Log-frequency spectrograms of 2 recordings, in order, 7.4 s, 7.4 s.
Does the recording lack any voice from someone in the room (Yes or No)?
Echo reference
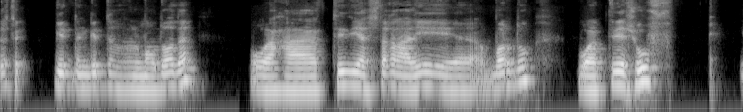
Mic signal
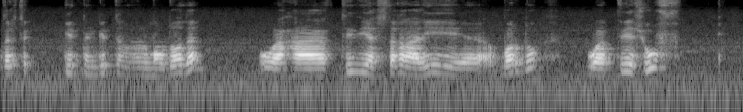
Yes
